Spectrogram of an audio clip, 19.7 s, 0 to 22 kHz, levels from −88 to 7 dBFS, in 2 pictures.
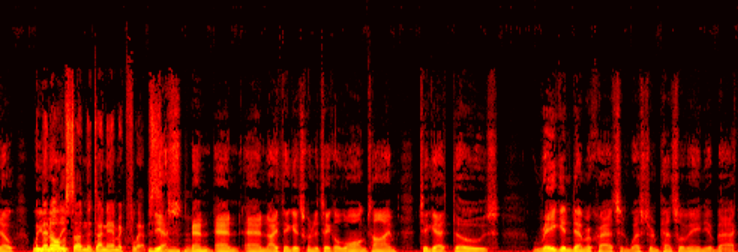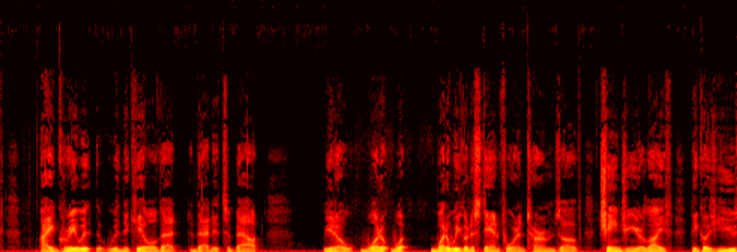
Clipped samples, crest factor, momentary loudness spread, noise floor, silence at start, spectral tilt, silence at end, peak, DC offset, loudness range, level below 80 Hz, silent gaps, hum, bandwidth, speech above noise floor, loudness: under 0.1%; 20 dB; 12 LU; -57 dBFS; 0 s; -6 dB/octave; 0 s; -8 dBFS; under 0.1%; 4 LU; -54 dBFS; none; none; 16 kHz; 29 dB; -28 LUFS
